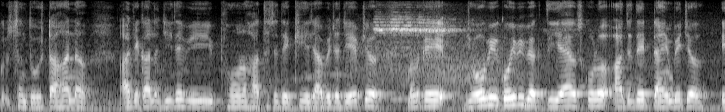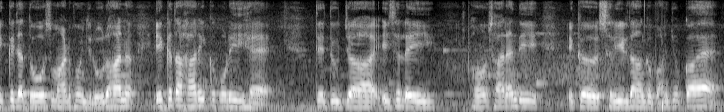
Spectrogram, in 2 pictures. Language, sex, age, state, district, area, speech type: Punjabi, male, 18-30, Punjab, Hoshiarpur, rural, spontaneous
